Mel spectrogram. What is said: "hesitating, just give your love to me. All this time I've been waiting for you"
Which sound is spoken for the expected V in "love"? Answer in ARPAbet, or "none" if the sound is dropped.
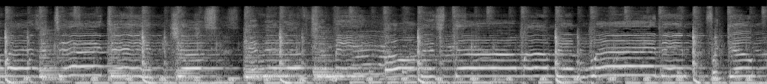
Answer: F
